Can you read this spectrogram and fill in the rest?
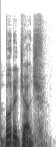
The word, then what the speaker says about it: Buttigieg: Buttigieg. No, no, no. Uh, Buttigieg.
